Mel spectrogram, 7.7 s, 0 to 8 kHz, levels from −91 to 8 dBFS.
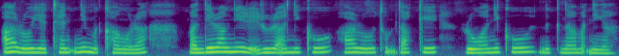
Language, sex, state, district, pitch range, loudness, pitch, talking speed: Garo, female, Meghalaya, West Garo Hills, 200-230 Hz, -15 LUFS, 215 Hz, 95 wpm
